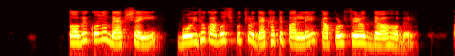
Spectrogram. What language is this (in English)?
Bangla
